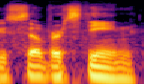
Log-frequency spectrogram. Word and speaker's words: Silverstein: If you'd like to learn more about Matthew Silverstein, uh, you can Google his name. It's spelled exactly the way it sounds with Matthew and Silver and Steen.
